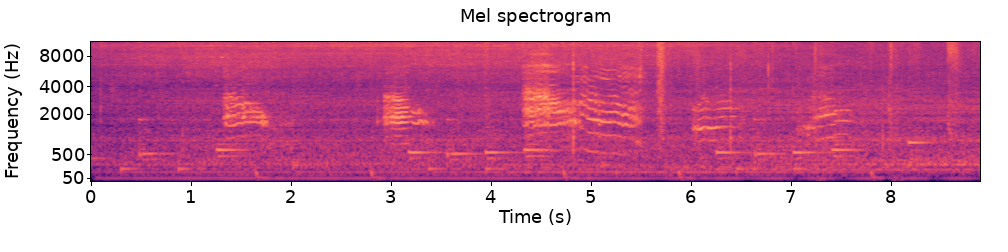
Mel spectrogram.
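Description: Domestic cat meowing five times, each call under a second long, the third the loudest and longest, over light background music.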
